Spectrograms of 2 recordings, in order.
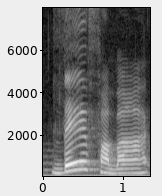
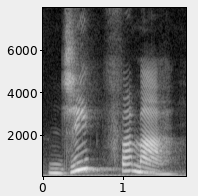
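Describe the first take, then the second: First: The first vowel is an e sound. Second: The first vowel is an i sound. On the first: The speaker calls it wrong. "Algumas pessoas falam defamar e está errado" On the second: The speaker calls it right. "A forma correta é difamar, com a vogal I"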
